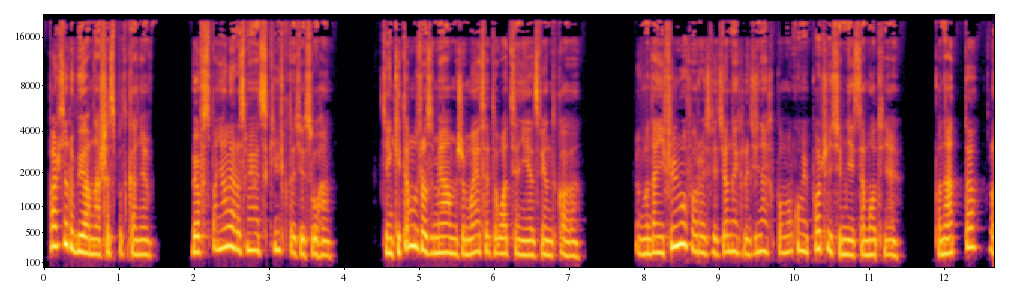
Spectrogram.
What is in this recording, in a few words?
Polish Quote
